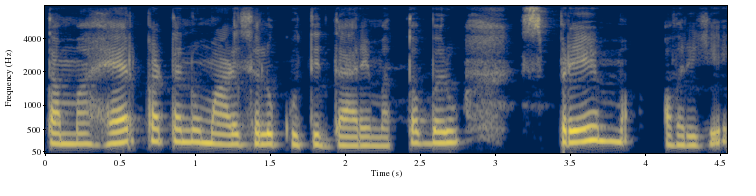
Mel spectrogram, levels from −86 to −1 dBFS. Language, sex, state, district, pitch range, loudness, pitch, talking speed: Kannada, female, Karnataka, Dharwad, 200-250 Hz, -16 LUFS, 225 Hz, 130 wpm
